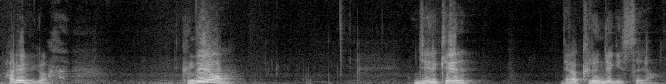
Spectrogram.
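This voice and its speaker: A man's voice: on the low side, measured pace. A man in his sixties preaching a Sunday sermon at a church service, telling stories and acting out the voices of the people in them. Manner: animated storytelling, acts out quoted voices. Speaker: pastor.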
